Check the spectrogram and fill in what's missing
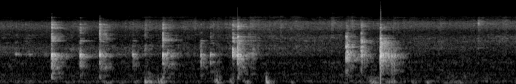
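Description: Carrot and cabbage being stirred in a pan for patti samosa filling: a run of about a dozen sharp spatula scrapes and clicks against the metal over a faint sizzle, close and uneven in rhythm.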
